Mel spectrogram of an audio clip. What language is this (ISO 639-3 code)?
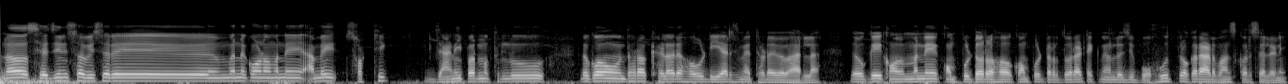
ori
